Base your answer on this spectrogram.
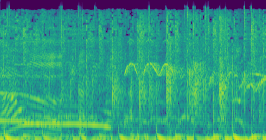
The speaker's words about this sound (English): The applause keeps getting better for you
